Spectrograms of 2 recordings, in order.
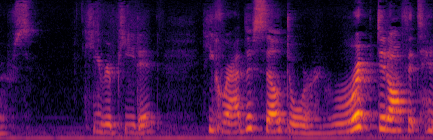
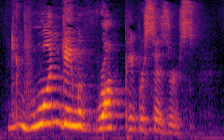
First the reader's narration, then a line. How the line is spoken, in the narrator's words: I blurted out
